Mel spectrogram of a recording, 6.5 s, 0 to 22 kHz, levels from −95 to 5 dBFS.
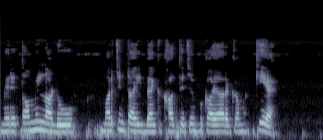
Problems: none marked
